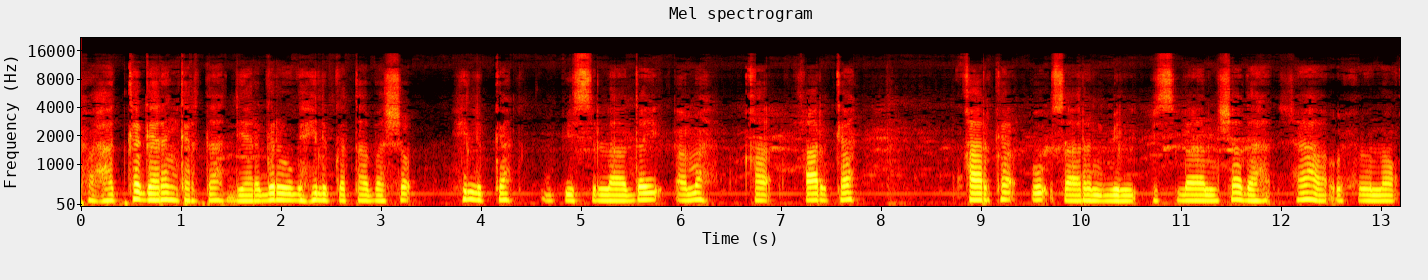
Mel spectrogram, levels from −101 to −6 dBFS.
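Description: Throughout the speech, the treble sounds synthetic and gritty, with nothing above 14.9 kHz. S sounds turn metallic. This is likely HE-AAC compression at a low bitrate, rebuilding the highs from copied lower bands.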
